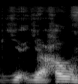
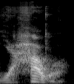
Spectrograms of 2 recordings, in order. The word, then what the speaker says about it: Yahawah: to pronounce these letters so you're not saying like yahovah or however you know the oppressor would pronounce it however they pronounce it with their Yiddish you convert it into the ancient Hebrew so you're saying yahawah you recognize these letters yah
